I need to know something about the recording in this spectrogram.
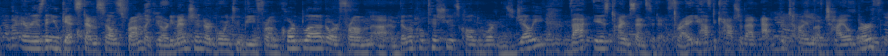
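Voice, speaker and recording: A Canadian man giving interview answers as a company representative, explaining in a fluent, pitch-like way and often tagging his points with "right?". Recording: crowd chatter in background. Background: murmuring crowd.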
